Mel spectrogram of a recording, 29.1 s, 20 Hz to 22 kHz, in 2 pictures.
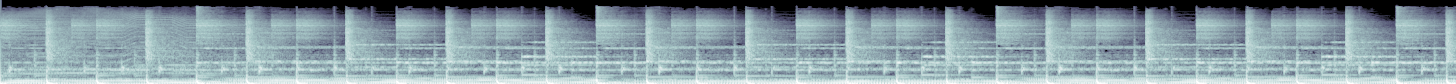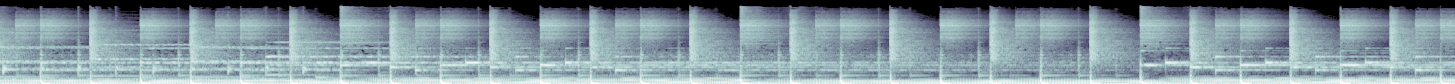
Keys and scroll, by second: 1.1 ctrl+0, 1.8 ctrl+=, 1.9 space, 9.4 Delete, 9.6 Down, 11.2 Down, 12.2 Delete, 12.4 ctrl+z, 12.7 Delete, 15.5 space, 22.1 Delete, 22.4 Right, 22.5 Down, 23.0 space, 23.2 ctrl+-, 23.3 space, 25.1 ctrl+=, 25.2 space, 26.2 Down, 26.4 Right, 27.1 ctrl+a, 27.6 space, 28.0 space, 28.5 space, 28.8 space.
